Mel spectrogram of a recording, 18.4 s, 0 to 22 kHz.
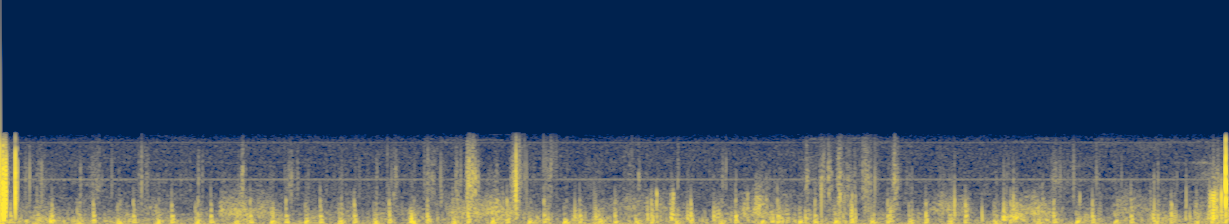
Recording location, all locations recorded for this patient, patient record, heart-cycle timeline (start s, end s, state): aortic valve (AV)
aortic valve (AV)+pulmonary valve (PV)+tricuspid valve (TV)+tricuspid valve (TV)+mitral valve (MV)
#Age: Child
#Sex: Female
#Height: 135.0 cm
#Weight: 33.5 kg
#Pregnancy status: False
#Murmur: Absent
#Murmur locations: nan
#Most audible location: nan
#Systolic murmur timing: nan
#Systolic murmur shape: nan
#Systolic murmur grading: nan
#Systolic murmur pitch: nan
#Systolic murmur quality: nan
#Diastolic murmur timing: nan
#Diastolic murmur shape: nan
#Diastolic murmur grading: nan
#Diastolic murmur pitch: nan
#Diastolic murmur quality: nan
#Outcome: Normal
#Campaign: 2014 screening campaign
0.00	1.16	unannotated
1.16	1.24	S1
1.24	1.38	systole
1.38	1.46	S2
1.46	1.76	diastole
1.76	1.86	S1
1.86	2.00	systole
2.00	2.08	S2
2.08	2.34	diastole
2.34	2.44	S1
2.44	2.57	systole
2.57	2.65	S2
2.65	2.93	diastole
2.93	3.03	S1
3.03	3.15	systole
3.15	3.24	S2
3.24	3.51	diastole
3.51	3.62	S1
3.62	3.74	systole
3.74	3.84	S2
3.84	4.06	diastole
4.06	4.16	S1
4.16	4.28	systole
4.28	4.36	S2
4.36	4.56	diastole
4.56	4.67	S1
4.67	4.80	systole
4.80	4.88	S2
4.88	5.08	diastole
5.08	5.17	S1
5.17	5.30	systole
5.30	5.40	S2
5.40	5.60	diastole
5.60	5.70	S1
5.70	5.82	systole
5.82	5.90	S2
5.90	6.14	diastole
6.14	6.25	S1
6.25	6.40	systole
6.40	6.50	S2
6.50	6.78	diastole
6.78	18.45	unannotated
